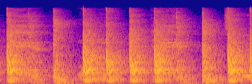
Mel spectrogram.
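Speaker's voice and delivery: slow, deliberate count; teacher slowly counting beats; slow counting demo. Shown as a demonstration. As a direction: spell out each beat slowly for the student. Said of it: "If you play four notes in a row".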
